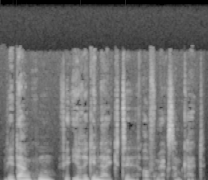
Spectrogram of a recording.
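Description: Very dark-toned, pompous male announcer played by an actor. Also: medium pitch, steady tone, normal speed, vocal fry, natural voice. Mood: formal, pompous. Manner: stiffly courteous, pompous. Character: formal, pompous bourgeois male announcer addressing his public. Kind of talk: formal scripted address in radio drama.

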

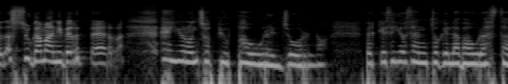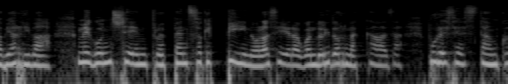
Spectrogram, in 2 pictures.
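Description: An actress playing an anxious, grieving working-class woman in a theatrical radio monologue, with a Roman accent and an emotional, confiding manner. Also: sits high. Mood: tender, playful. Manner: emotional, confiding, repeats words insistently.

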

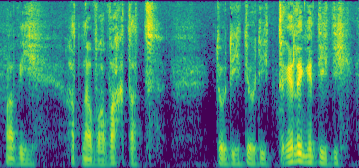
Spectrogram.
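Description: An actor in a radio play playing a weary, anguished husband who speaks earnestly and haltingly, repeating his words. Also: low voice, slightly rough. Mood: weary, despairing.

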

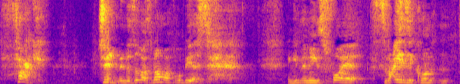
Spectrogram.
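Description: A man's voice: high voice, normal speed, voice pushed up. A man voicing a stressed, irritable hacker talking emphatically to teammates in a tabletop roleplaying game. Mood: irritated, tense. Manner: agitated, emphatic, sweary. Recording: roomy echo with clear noise.

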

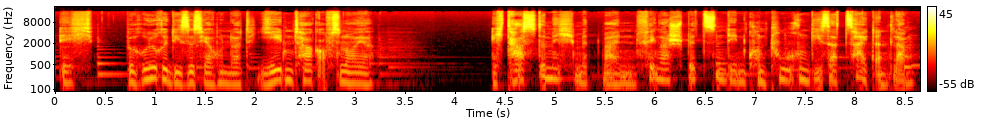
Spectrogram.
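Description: An introspective young woman confiding in her wartime diary for a radio drama. Her voice sits low for a woman and moves in a measured, reflective, intimate way. Faint music plays behind her. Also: vocal fry. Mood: grave resolve.

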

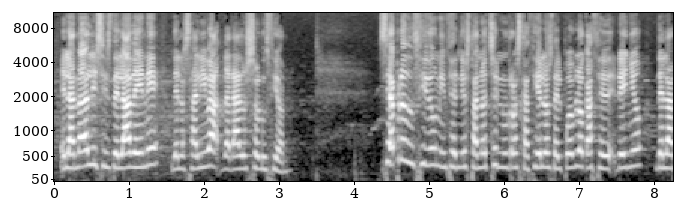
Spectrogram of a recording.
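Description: Comedy radio newsreader: female, high register. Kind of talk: scripted mock news bulletin, then group banter.

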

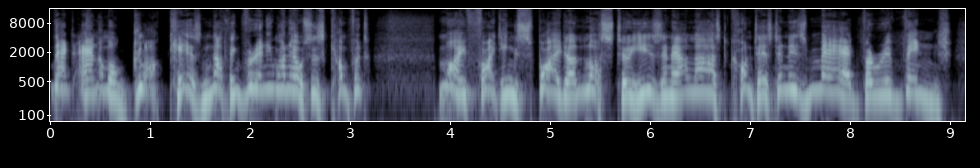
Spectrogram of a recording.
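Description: A man voicing a whining, cowardly little schemer in a shrill, squeaky, spluttering storybook voice. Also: lively intonation, measured pace, creaky, pushed and bright, no echo, studio quality, full character voice. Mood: sullen complaining. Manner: spluttering, whining, melodramatic pleading. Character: whining, cowardly small male schemer, screechy and wheedling. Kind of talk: acted character voice in audiobook narration.

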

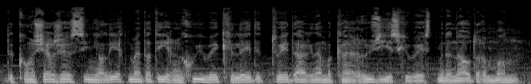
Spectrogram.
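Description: A man's voice: on the low side, level tone, fairly quick, a little mellow, close to an everyday voice. A stern Flemish police chief, acted by a man in a radio drama. He is blunt and dogged, questioning and giving orders with authority. Faint music runs behind him. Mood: brisk, determined. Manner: blunt, commanding, interrogating. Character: stern, dogged male chief inspector leading a homicide squad.

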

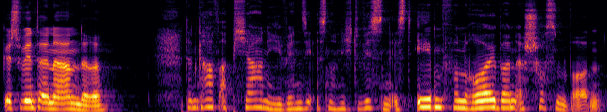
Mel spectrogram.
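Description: A woman's voice: medium pitch, normal speed, close to an everyday voice. A woman playing a proud, scorned countess in 1950s German radio drama, bitterly mocking and agitated, moving between whispers and outcries. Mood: bitter pity. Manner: theatrical, swinging from whispers to outcries.

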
